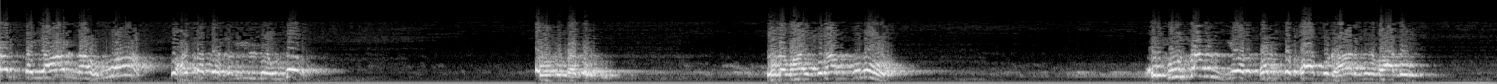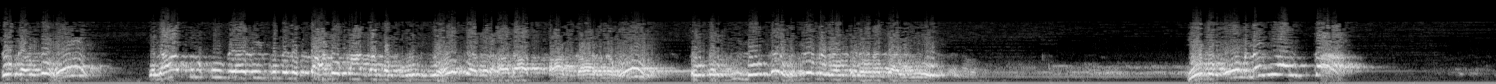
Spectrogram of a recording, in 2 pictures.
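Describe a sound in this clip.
A middle-aged man speaks calmly and close to a microphone, in phrases with pauses.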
